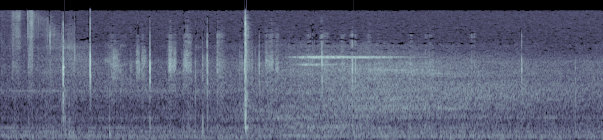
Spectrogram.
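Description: Freight train of covered hopper cars rolling slowly past: a steady low rumble with irregular sharp clicks and clanks from the wheels and couplings, and a brief high squeal about three seconds in.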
